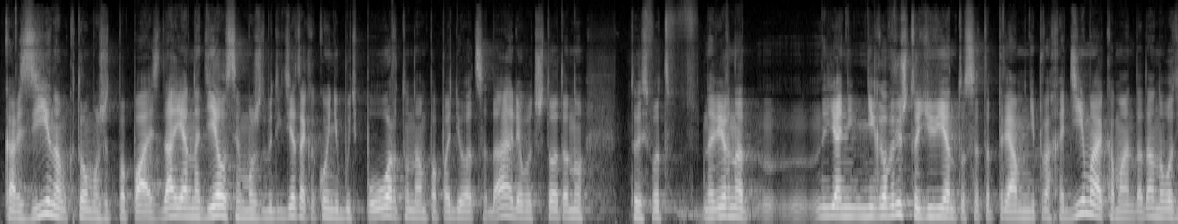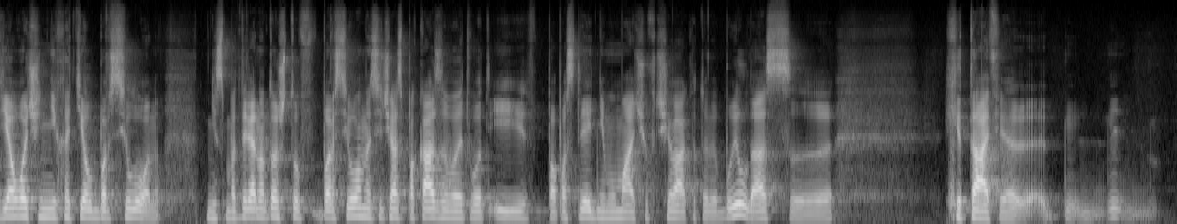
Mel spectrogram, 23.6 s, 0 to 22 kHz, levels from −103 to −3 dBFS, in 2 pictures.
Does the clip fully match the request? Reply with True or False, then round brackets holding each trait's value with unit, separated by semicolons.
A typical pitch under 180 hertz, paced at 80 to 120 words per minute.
False (140 Hz; 150 wpm)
